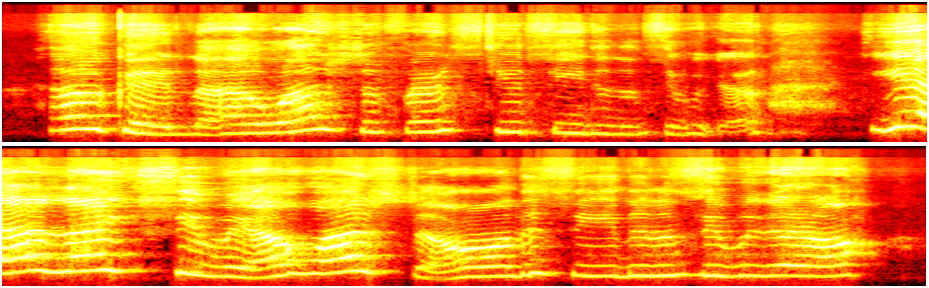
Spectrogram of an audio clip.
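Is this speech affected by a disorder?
Yes: cerebral palsy.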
